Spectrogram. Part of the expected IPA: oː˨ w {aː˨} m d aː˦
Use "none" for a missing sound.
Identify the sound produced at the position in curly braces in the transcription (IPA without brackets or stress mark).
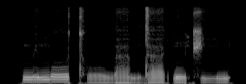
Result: aː˨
